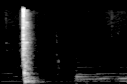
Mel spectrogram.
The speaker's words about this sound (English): A door creaked open.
